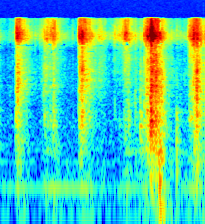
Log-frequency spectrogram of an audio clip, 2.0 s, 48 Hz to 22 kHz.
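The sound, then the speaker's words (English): Faint papery flicks and snaps of playing cards being dealt and handled during a card game, in a few short, uneven bursts. “Okay, that's too many cards, people. Let's see. May I have 5 more cards, please?”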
